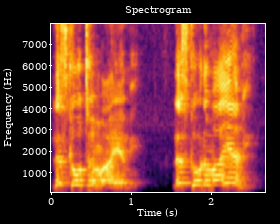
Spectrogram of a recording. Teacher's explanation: But to sound more casual, we schwa to. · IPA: ə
